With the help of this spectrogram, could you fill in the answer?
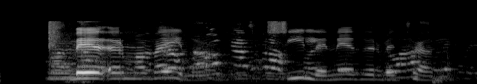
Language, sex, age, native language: Icelandic, female, 12, Icelandic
